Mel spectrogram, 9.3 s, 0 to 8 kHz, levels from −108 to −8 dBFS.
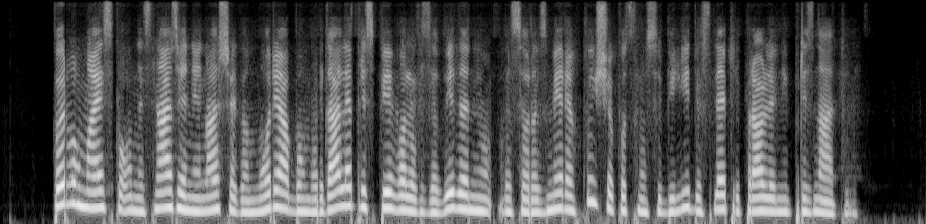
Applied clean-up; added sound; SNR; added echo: neural mask model DeepFilterNet 3.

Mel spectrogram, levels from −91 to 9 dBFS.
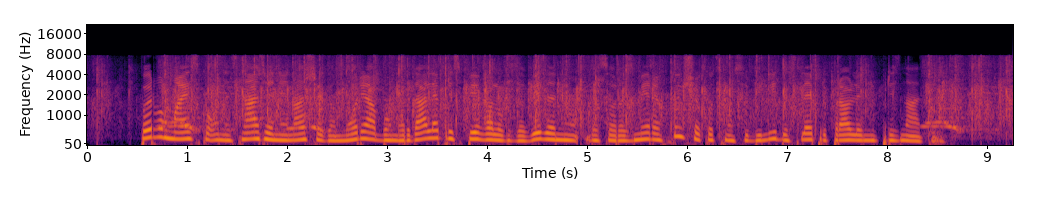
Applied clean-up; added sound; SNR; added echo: none; Applause / Cheering; 10 dB; none.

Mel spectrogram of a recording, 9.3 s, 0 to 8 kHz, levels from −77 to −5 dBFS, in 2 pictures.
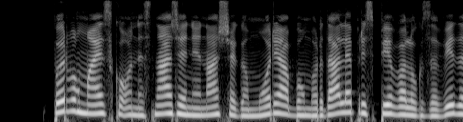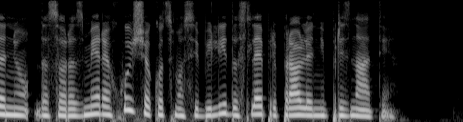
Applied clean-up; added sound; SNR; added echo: none; none; none; none.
